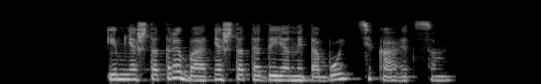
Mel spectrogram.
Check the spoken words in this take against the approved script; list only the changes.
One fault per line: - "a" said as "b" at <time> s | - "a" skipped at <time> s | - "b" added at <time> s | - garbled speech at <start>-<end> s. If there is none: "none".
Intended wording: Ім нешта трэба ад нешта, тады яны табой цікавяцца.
none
